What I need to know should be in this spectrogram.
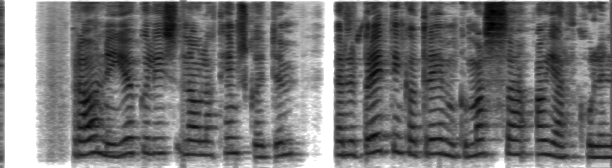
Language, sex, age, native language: Icelandic, female, 40-49, Icelandic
